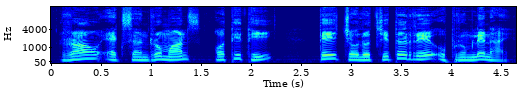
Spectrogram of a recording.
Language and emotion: Santali, neutral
